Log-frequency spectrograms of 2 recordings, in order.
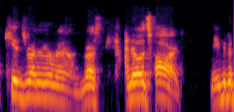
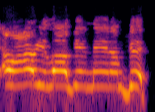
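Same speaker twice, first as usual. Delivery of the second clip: higher-pitched, lightly voiced know-it-all client; sly individual; 7 semitones higher than usual. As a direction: brush the coach off in a higher voice. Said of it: "the sly individual that say".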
